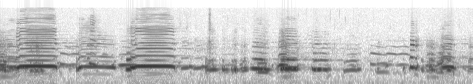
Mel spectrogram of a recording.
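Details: At a lake, whooper swans become busy with many loud calls: trumpeting, nasal, brassy honks overlapping in quick succession, with softer honks trailing between, pintail ducks also present.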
